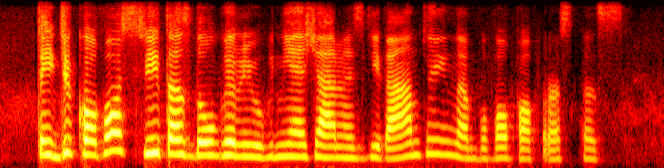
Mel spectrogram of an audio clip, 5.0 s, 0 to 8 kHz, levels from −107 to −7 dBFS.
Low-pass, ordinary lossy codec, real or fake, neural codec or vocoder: 7.2 kHz; Opus, 16 kbps; fake; codec, 16 kHz, 1 kbps, FunCodec, trained on Chinese and English, 50 frames a second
